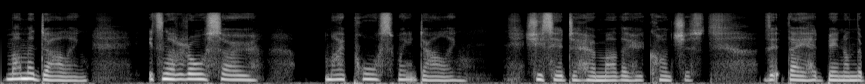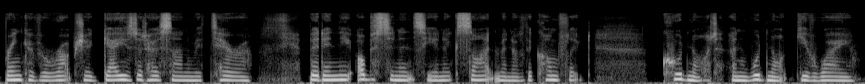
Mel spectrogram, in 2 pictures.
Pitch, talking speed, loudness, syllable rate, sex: 200 Hz, 175 wpm, -19 LUFS, 4.9 syllables/s, female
